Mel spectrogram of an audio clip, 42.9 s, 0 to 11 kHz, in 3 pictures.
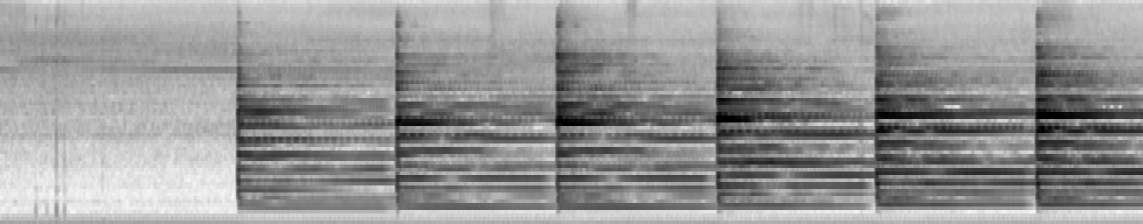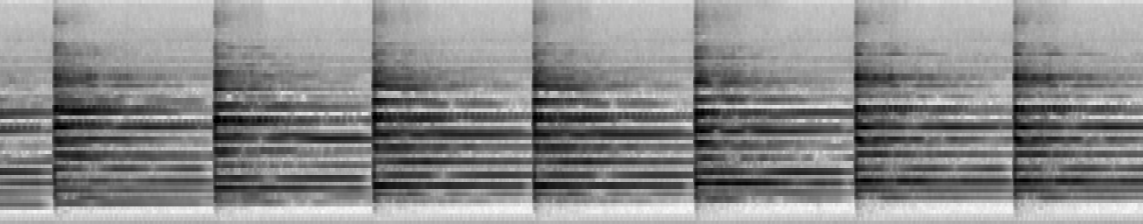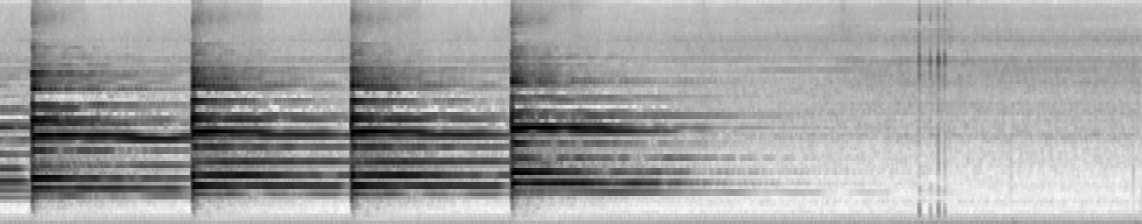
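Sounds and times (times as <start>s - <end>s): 
augmented chord: 2.9s - 39.6s.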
